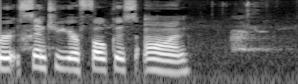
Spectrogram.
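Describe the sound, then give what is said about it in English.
A dog barks a handful of quick harmonic barks that end in one longer bark, then goes quiet with faint background noise. “Okay, the dog is agreeing.”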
